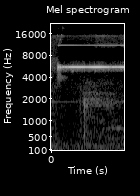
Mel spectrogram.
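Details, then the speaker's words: Zoll R Series defibrillator training demonstration: sustained high-pitched electronic tone as the device charges to 150 joules before a shock. "Once I see 150 joules here, I'm charging by pressing the charge button."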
